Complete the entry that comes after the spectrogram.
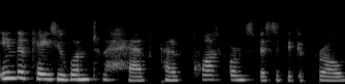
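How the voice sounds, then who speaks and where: The sound of this woman's voice is dry and close, without any echo. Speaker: social media trainer. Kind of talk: online training webinar. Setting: video call. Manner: fast.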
